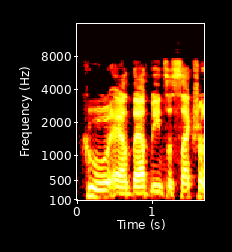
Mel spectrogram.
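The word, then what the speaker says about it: 区: The box with an X is pronounced ku, and that means a section of a large city.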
